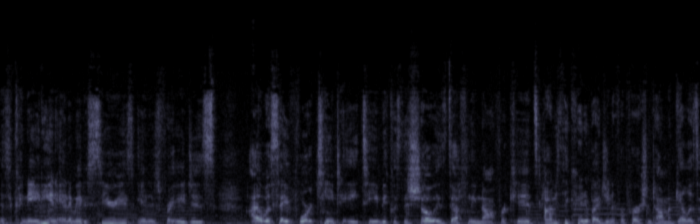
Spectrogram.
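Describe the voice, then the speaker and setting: Over noticeable background noise, a woman with a slight Southern US accent talks at a very fast pace, at medium pitch and with fairly even intonation. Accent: slight US Southern country. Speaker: YouTuber, TV commentary. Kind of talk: casual TV commentary monologue. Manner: casual, filler-heavy.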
